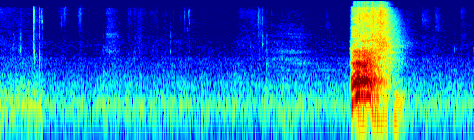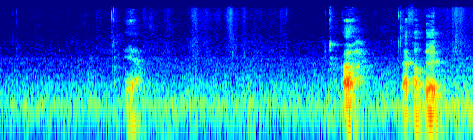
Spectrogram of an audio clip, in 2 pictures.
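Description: One loud, sudden sneeze in a quiet room, followed by a few soft sounds.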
